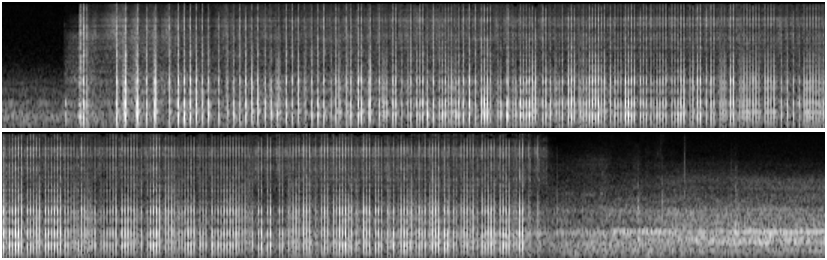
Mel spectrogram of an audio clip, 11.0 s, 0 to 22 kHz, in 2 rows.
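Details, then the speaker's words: MIG short-circuit welding, wire feed speed lowered another 30 below the 90 A baseline: dense, uneven, thinner and rougher crackle for about eight seconds; smaller weld, still decent transfer, sounds odd but useful for thin sheet metal. "smaller weld, still a decent transfer as you listen to it. It's starting to sound weird, but believe it or not, that is a very useful condition for sheet metal, thin stuff."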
